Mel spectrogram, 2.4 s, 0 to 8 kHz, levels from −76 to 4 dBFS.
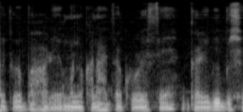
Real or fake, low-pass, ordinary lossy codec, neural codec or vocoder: fake; 7.2 kHz; none; autoencoder, 48 kHz, 128 numbers a frame, DAC-VAE, trained on Japanese speech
